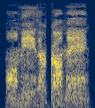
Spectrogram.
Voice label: Mommy Coming, Whispering, Male, child

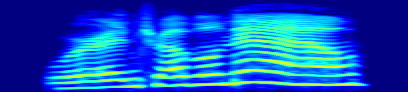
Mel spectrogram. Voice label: Were In Trouble Now, 1 child, 7 yrs; Talking Sound Effects; VoiceBox; Twistedtracks

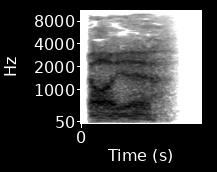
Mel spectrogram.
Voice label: Oh Yeah Male, Exclamation

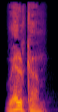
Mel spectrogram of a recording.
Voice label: "Welcome", Male; Talking Sound Effects

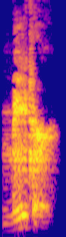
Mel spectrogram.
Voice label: Gps Voice, Male

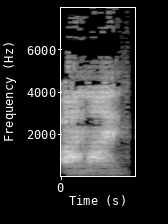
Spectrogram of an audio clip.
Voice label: Robot Voice "Online"

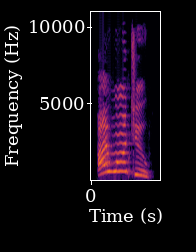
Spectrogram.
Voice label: I Want To, 1 boy, 8 yrs; Talking Sound Effects

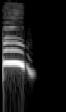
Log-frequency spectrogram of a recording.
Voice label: Cartoon Game Voice "Boom"

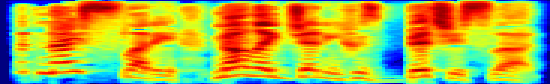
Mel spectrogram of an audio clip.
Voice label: But Nice Slutty, Female; Talking Sound Effects; Sound Effects:Voice; VoiceBox

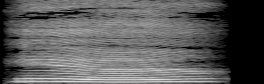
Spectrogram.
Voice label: "Yeah", Unsure Female Voice; Recorded Voice Sound Effects

